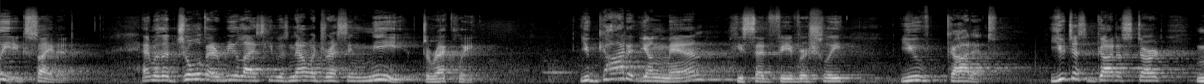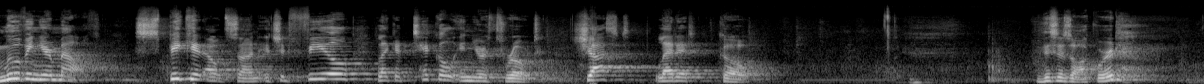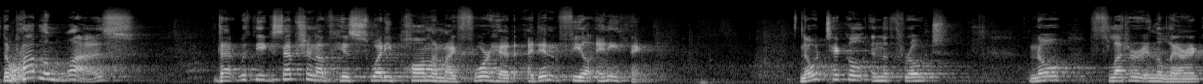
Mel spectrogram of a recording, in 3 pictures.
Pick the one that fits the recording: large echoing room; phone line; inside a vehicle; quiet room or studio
large echoing room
